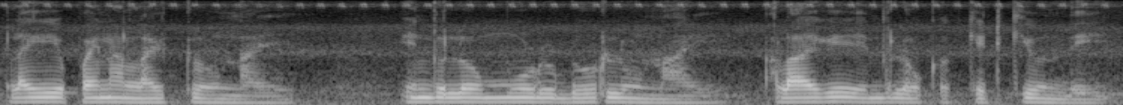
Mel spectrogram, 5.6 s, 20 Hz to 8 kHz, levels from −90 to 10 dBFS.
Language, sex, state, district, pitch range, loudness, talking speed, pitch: Telugu, male, Telangana, Hyderabad, 105-120 Hz, -19 LUFS, 140 wpm, 115 Hz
